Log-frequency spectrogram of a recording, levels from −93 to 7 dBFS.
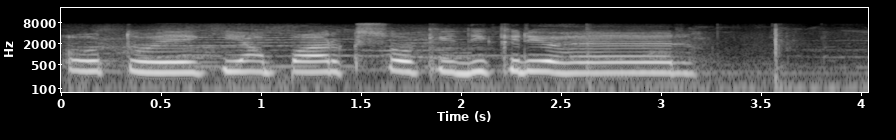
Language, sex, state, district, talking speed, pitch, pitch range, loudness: Rajasthani, male, Rajasthan, Churu, 150 wpm, 300 Hz, 285-320 Hz, -14 LUFS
